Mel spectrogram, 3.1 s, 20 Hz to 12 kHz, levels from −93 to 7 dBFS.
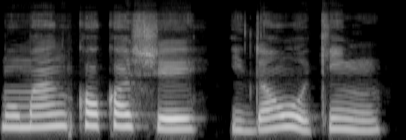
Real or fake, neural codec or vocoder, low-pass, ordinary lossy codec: real; none; none; none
